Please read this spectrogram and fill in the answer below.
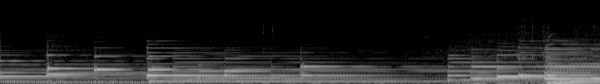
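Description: Background piano music: slow, sustained notes over a held bass line.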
